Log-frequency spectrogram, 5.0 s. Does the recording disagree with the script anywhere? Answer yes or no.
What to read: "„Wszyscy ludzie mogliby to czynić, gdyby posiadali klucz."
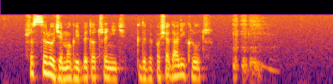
no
